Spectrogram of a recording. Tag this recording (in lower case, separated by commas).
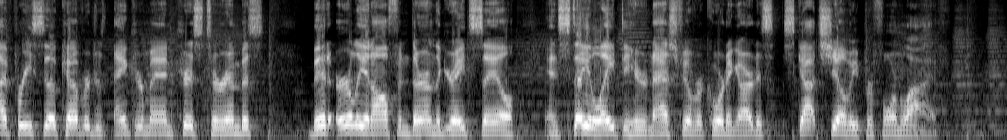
speech, music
